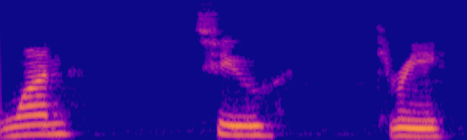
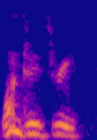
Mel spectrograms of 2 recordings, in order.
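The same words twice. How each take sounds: First: The count is said slowly and evenly. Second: The count is said quickly and rushed. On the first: The full three seconds are taken. The speaker calls it right. "make it a" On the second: The three seconds are cut short. The speaker calls it wrong. "Don't go"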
